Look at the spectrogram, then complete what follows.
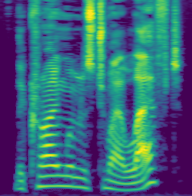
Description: crying left; blindside

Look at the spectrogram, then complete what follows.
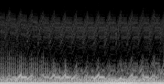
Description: Scifi Hover Sentry Loop; SFX Kit; Sci-Fi Loops

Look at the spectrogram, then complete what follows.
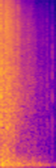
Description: gun shot; Blind Drive

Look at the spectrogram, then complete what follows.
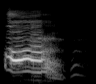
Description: town human road hit; Blind Drive

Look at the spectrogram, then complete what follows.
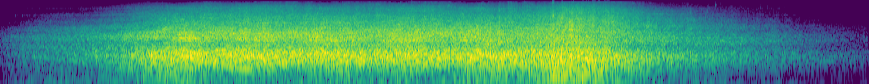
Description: train fast passing; best service Blue Box

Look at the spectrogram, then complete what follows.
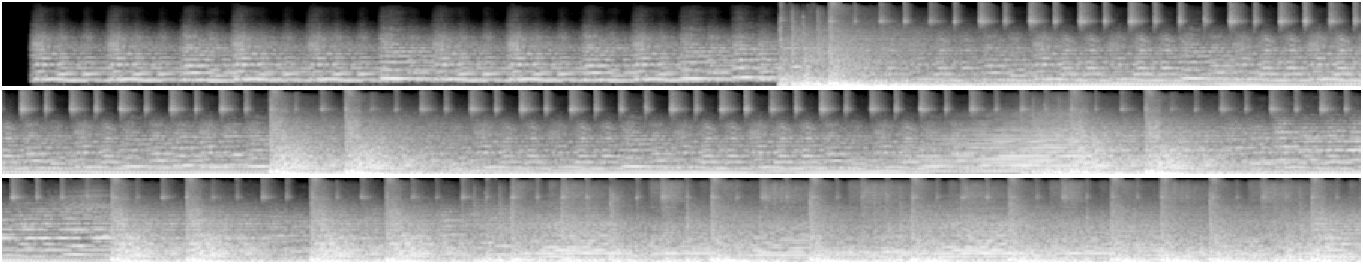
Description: (No Choir); Shockwave Sound - Fantasy Worlds Vol II+III

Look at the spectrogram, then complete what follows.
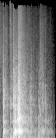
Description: Book Drop Trash Can; SFX Kit; Foley - Misc

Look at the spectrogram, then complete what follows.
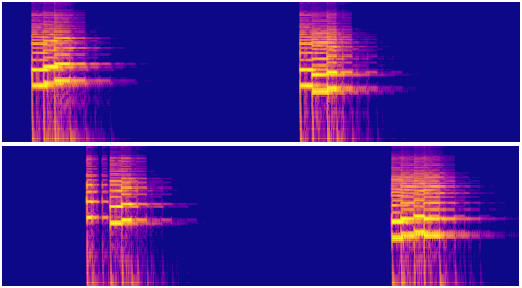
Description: Arcade Jingle Neutral

